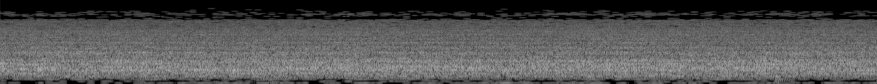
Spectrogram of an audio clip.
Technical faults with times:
0.00-8.77 WMA compression

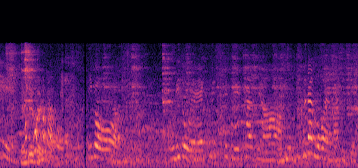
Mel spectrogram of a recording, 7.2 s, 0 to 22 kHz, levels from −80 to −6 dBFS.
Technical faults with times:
1.26-1.32 short stall from a late packet
1.68-1.75 short stall from a late packet

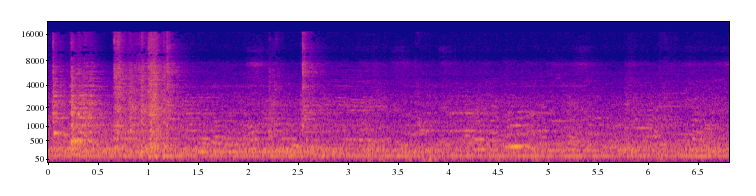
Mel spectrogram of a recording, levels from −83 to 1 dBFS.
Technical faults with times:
0.00-6.82 generation loss

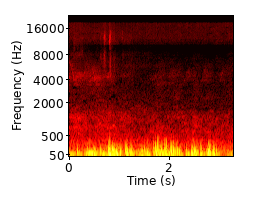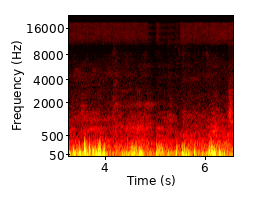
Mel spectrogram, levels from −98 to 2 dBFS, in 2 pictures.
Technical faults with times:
4.87-5.53 AAC frame loss with concealment

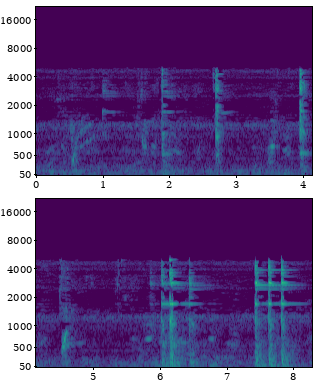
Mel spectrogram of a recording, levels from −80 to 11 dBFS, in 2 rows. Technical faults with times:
0.00-8.29 AAC compression

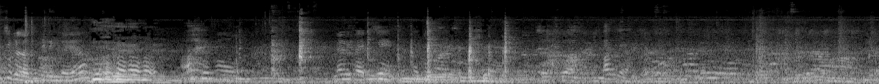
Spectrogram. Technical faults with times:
none

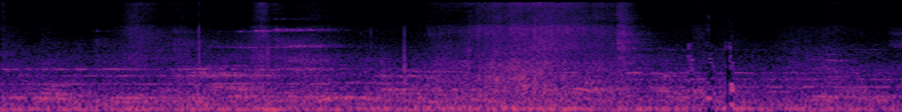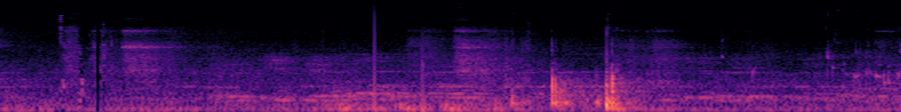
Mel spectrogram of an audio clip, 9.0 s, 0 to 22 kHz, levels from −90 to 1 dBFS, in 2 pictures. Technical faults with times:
1.33-1.36 loud pop
3.43-3.67 frames out of order
4.79-5.03 frames out of order
6.37-6.64 loud pop

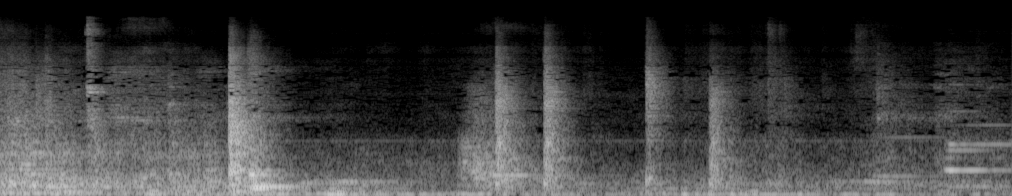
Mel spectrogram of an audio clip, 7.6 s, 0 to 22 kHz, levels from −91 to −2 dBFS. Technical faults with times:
0.00-7.60 HE-AAC compression

